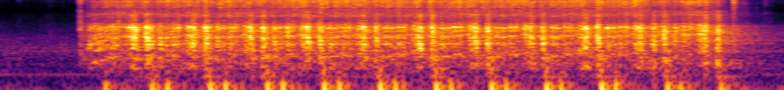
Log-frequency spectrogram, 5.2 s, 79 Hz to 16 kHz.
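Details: 1963 Honda CB77 305 Super Hawk twin, fuel on, choke guessed up: the starter turns it over with about three uneven thumps a second for four seconds, but it never fires; cranks, no start.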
